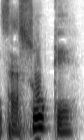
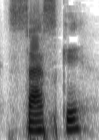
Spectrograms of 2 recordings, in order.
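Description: First: Sasuke as slow "sa-SU-ke", stressed U; Latin American mispronunciation. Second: Sasuke as slow, voiced "SAS-ke"; Latin American mispronunciation. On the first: Teacher showing another Latin American version, mispronunciation. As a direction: say Sasuke in three syllables, stressing SU. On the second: Teacher showing how Latin America says it, mispronunciation. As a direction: say Sasuke in two full syllables, SAS-ke. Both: Shown as a demonstration. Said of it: "no lo están pronunciando correctamente".

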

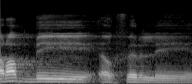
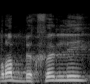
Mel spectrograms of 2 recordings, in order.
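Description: First: Slow, ربي with a drawn-out ee before اغفر; lower, stretch the ya of ربي; long ya form. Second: Higher, رب with a short i into اغفر; short vowel form. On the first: Teacher offers students the second form, long-vowel pronunciation. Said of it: "ولا". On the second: Teacher asks students to compare two forms, short-vowel pronunciation. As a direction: clip the ending of رب, no long ya. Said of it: "هل تقول". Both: Shown as a demonstration.

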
